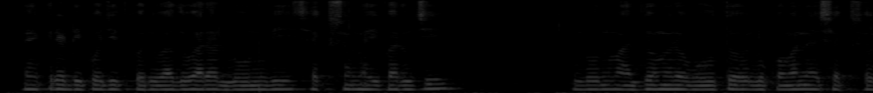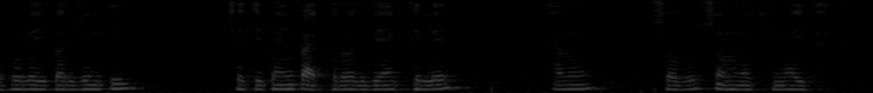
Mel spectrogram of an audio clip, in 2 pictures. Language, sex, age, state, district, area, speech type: Odia, male, 45-60, Odisha, Mayurbhanj, rural, spontaneous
